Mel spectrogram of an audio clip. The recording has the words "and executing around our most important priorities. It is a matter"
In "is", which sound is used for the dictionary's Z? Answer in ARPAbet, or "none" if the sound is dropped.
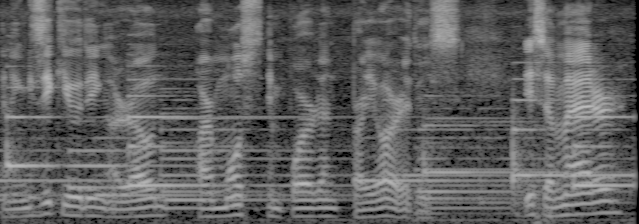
S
